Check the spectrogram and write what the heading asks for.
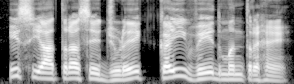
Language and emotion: Hindi, neutral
